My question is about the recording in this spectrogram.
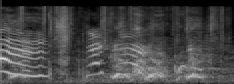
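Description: Dogs in a scuffle: a long high whine falling in pitch that ends about half a second in, then a run of short yelping barks.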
